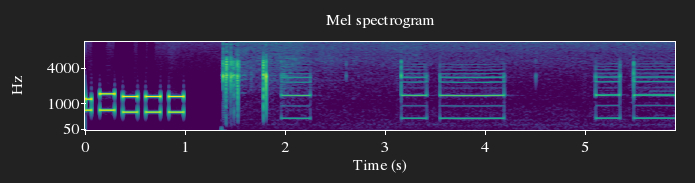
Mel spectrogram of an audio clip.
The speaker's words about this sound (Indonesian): Tak pencet nomor telepone.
